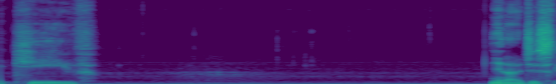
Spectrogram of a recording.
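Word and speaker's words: Kyiv: yeah this decided that we don't say Kiev anymore we say Kiev you know just like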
